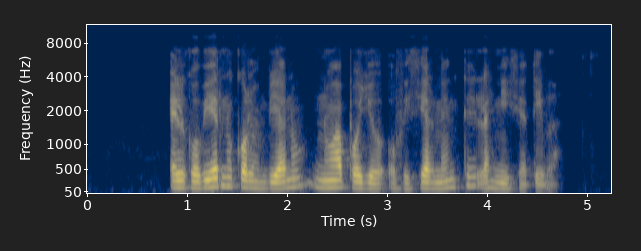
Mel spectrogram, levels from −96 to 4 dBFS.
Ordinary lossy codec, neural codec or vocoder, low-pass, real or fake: Opus, 32 kbps; none; 7.2 kHz; real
